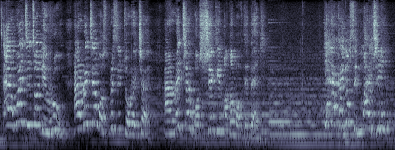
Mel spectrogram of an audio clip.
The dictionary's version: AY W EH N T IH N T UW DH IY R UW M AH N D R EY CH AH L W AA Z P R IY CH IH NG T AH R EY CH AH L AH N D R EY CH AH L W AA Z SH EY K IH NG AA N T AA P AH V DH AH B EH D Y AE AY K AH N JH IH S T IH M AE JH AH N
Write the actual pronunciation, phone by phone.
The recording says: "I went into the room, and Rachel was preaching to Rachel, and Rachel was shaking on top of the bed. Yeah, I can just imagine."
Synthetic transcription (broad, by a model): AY W EH N T IH N T UW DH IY R UW M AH N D R EY CH AH L W AA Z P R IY S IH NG T AH R EY CH AH L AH N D R EY CH AH L W AA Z SH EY K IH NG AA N T AA P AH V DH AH B EH D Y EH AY K AH N JH IH S T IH M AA JH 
